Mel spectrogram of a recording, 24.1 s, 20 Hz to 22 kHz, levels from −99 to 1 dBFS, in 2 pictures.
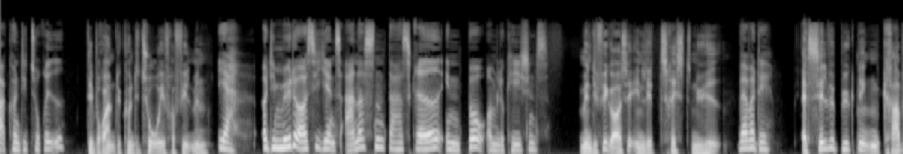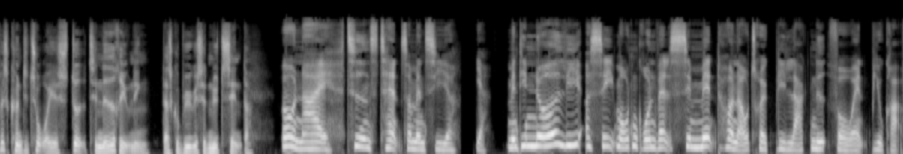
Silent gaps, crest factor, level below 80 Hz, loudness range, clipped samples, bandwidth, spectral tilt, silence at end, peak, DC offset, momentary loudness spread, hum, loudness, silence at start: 18.18-18.35 s; 16 dB; -44 dBFS; 5 LU; under 0.1%; 13 kHz; -5 dB/octave; 0.1 s; -2 dBFS; under 0.1%; 11 LU; none; -18 LUFS; 0 s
